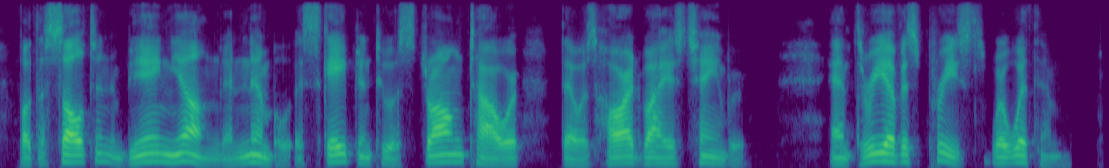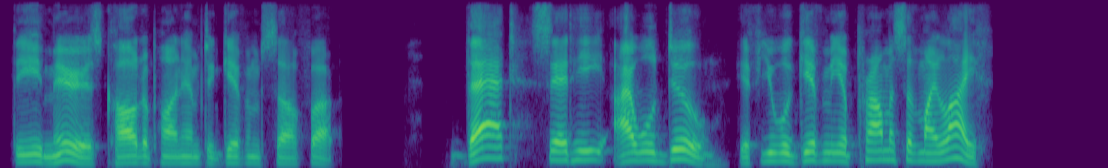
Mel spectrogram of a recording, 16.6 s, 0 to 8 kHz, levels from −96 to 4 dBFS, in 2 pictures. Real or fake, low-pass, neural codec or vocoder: fake; 7.2 kHz; codec, 16 kHz, 8 kbps, FunCodec, trained on Chinese and English, 25 frames a second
